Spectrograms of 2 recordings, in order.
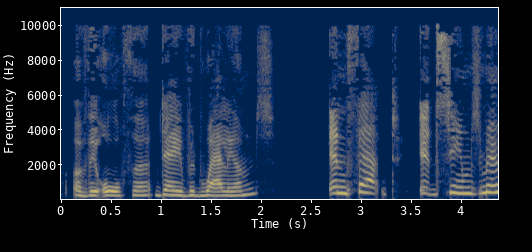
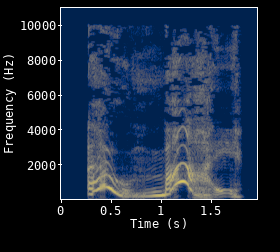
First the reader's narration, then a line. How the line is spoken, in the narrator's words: exclaimed the midwife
